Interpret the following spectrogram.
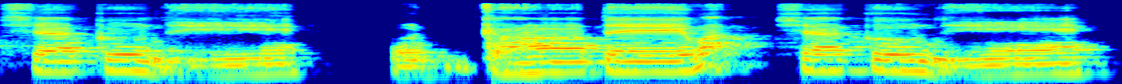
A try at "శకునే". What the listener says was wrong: శకునే అనుదాత్తం అండి కిందకి శకునే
